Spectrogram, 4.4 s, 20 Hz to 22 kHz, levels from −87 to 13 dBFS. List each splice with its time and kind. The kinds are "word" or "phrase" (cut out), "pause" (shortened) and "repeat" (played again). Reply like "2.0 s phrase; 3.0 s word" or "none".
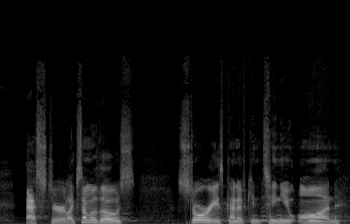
none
